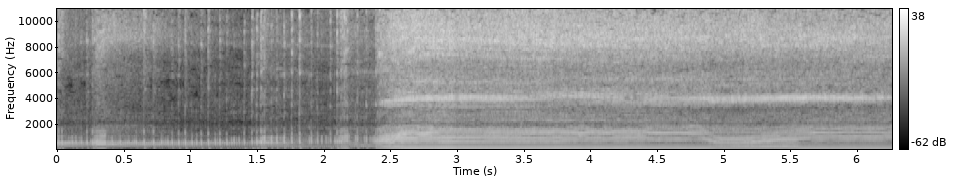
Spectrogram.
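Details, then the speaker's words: Budget Temu chainsaw cutting a partially rotted but substantial stump: screams to full speed, holds a steady high pitch dipping slightly as the chain bites; cuts through easily, starts easy and runs strong, normal. "as you can see, this is partially rotted, but it's still pretty uh substantial, and it didn't even hardly phase this thing."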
